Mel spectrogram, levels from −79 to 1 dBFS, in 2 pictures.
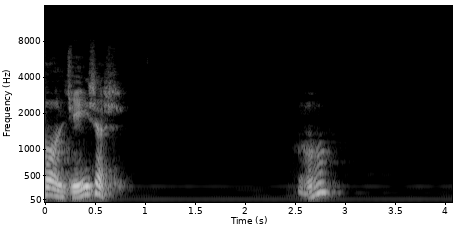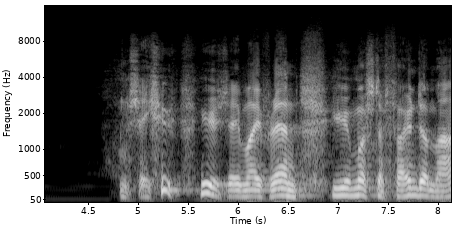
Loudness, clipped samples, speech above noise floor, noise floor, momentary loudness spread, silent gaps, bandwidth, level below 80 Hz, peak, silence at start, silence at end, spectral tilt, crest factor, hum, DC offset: -17 LUFS; under 0.1%; 52 dB; -69 dBFS; 17 LU; none; 9.6 kHz; -50 dBFS; -2 dBFS; 0 s; 0 s; -6.5 dB/octave; 18 dB; 60 Hz at -50 dBFS; under 0.1%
